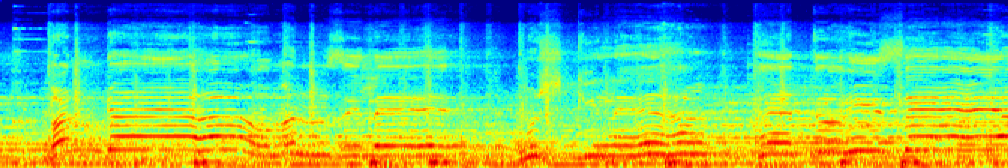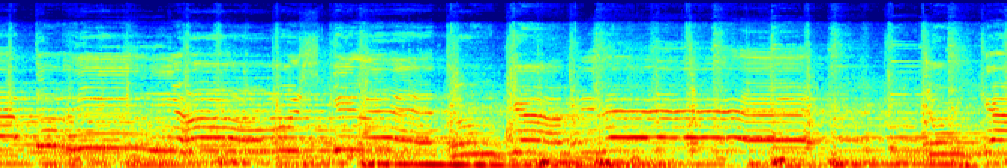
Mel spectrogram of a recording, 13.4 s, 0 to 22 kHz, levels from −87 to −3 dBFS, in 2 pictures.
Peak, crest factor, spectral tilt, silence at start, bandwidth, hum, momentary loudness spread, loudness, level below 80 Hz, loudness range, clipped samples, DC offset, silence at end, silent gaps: 0 dBFS; 12 dB; -6 dB/octave; 0 s; 14 kHz; none; 5 LU; -14 LUFS; -20 dBFS; 3 LU; under 0.1%; under 0.1%; 0 s; none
